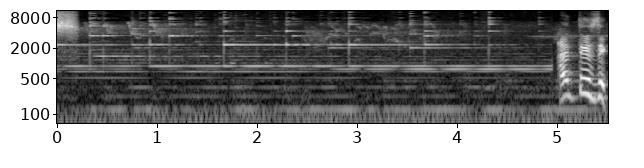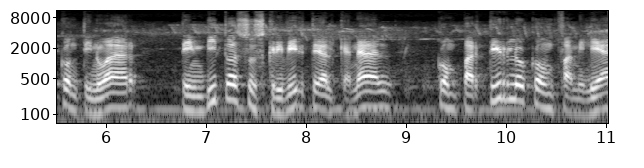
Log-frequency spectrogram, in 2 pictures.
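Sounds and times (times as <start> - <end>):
wind chimes tinkling: 0.0 - 11.0.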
